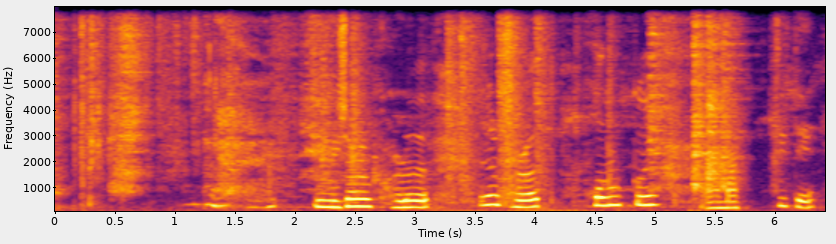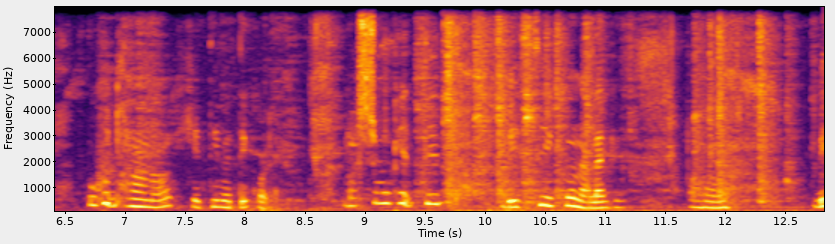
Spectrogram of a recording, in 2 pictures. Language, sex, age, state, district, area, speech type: Assamese, female, 18-30, Assam, Kamrup Metropolitan, urban, spontaneous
